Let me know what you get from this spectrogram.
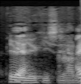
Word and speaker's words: Hiroyuki Sanada: Hiroyuki Sanada. – Yeah, Hiroyuki Sanada.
